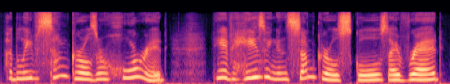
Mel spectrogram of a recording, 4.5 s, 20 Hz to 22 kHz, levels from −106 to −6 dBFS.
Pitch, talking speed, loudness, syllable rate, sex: 290 Hz, 200 wpm, -17 LUFS, 5.5 syllables/s, female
